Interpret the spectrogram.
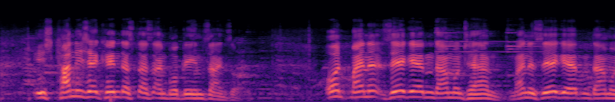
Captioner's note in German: Unruhe - Glockenzeichen der Präsidentin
